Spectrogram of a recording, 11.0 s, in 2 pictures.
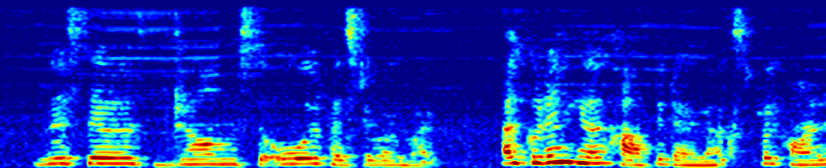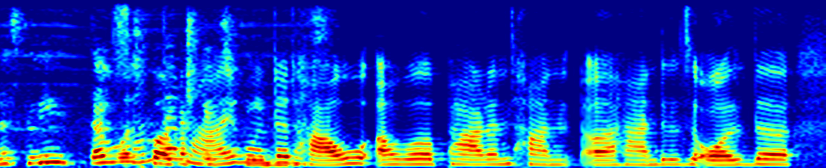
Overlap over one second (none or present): present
